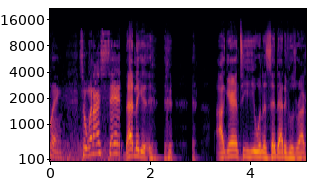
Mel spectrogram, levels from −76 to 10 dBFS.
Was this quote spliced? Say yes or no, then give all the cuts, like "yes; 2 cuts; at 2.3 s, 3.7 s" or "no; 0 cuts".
no; 0 cuts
